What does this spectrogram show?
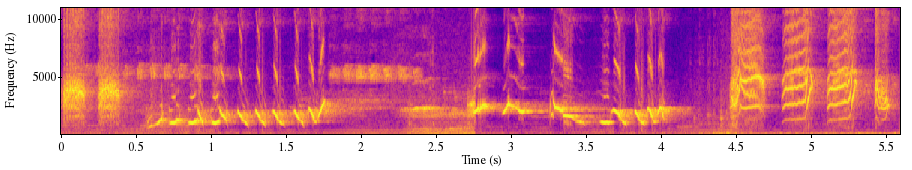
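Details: Fighting song from a White-rumped shama, flicking its tail to provoke a rival. It mixes fast stuttering trills, a long steady whistle and sharp high notes, with a faint thump partway through.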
